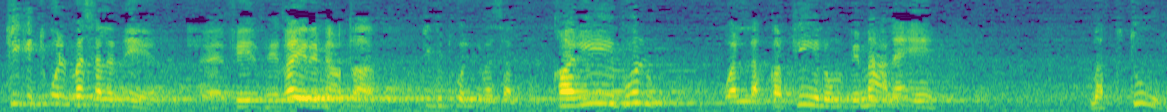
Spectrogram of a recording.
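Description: A man with an Egyptian Arabic accent giving a religious lesson. He asks questions and answers them himself, and he stretches key words slowly for emphasis. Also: sits high, animated, darkish tone. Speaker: religious teacher. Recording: reverberant hall with faint background noise.

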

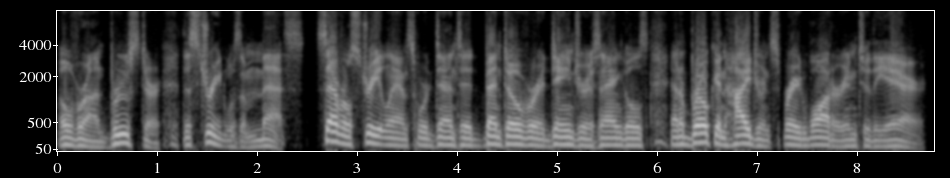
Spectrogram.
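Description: A man narrating a story expressively, lifting his pitch for emphasis. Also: normal speed, hardly any pauses, no echo, clean studio sound.

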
